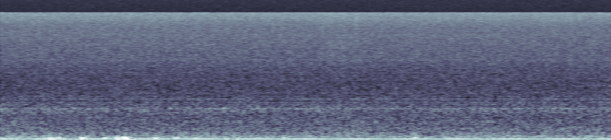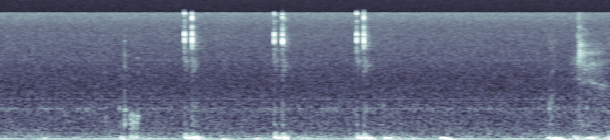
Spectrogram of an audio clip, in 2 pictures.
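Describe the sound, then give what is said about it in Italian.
A computer mouse clicks several times in a short, irregular cluster near the end, fairly crisp, over a steady low background hum and hiss with no talking. “Allora, allora, allora, io ogni tanto sentite il mio mouse che clicca”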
